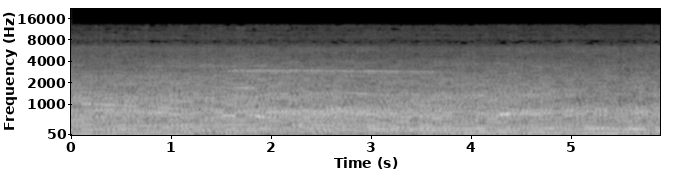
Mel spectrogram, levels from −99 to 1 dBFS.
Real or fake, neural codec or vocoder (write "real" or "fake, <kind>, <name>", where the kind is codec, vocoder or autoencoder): real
